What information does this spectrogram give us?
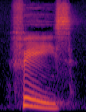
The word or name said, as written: FeyZ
